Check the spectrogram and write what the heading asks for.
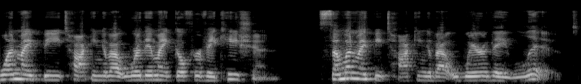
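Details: Adult woman speaking; Normal speech.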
